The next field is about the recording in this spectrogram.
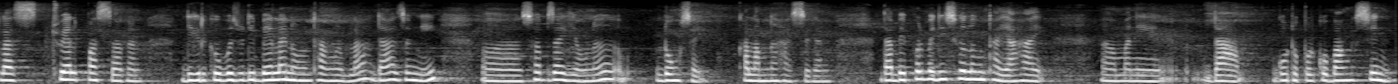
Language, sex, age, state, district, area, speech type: Bodo, female, 30-45, Assam, Kokrajhar, rural, spontaneous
